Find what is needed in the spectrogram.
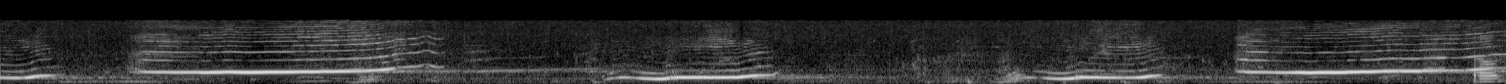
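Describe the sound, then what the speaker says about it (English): Humpback whale song, a series of long rising and falling moans and cries with rich harmonic overtones, separated by lower groans and brief pauses, sounding clear and fairly loud with no talking. "So this we're listening is a humpback whale song"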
